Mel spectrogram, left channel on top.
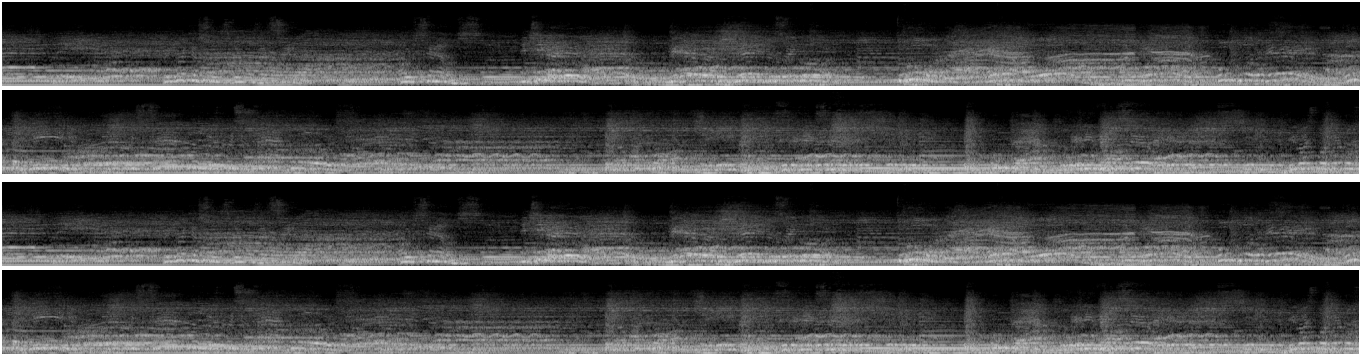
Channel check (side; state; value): both; identical; correlation 1.00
